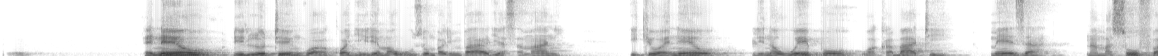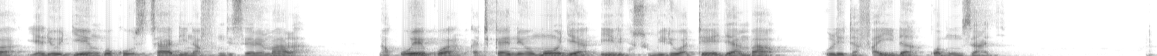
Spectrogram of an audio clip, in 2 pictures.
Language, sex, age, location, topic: Swahili, male, 25-35, Dar es Salaam, finance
